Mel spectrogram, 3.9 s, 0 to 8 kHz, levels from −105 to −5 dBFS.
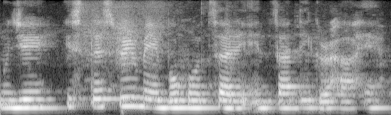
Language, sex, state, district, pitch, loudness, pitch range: Hindi, female, Arunachal Pradesh, Papum Pare, 195 Hz, -16 LUFS, 190-205 Hz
